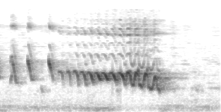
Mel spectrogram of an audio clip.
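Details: Black-naped oriole song: two quick nasal notes, then a long rolling series of fluttering syllables that falls slightly at the end, with light low background noise.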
